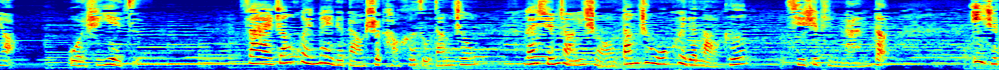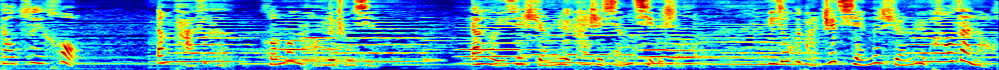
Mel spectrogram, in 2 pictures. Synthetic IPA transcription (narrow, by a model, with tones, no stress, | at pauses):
jɑ˥˩ʊ | wʔɔ˨˩ʂɻ̩˥˧jɛ˥˩d͡zɹ̩˨˩˦ | t͡sa˥˩ɪʈ͡ʂɑ˥ŋxwe˥˧ɪme˥˩ɪd̪ə˩t̪ɑ˨˩ʊʂɻ̩˥˩kʰɑ˨˩ʊxɤ˧˥t͡su˨˩t̪ɑ˥ŋʈ͡ʂʊ˥ŋ | la˧˥ɪɕɥɛ˧˥nʈ͡ʂɑ˨˩ʊi˥˩ʂo˨˩ʊt̪ɑ˥ŋʈ͡ʂʊ˥ŋu˧˥kʰwe˥˩ɪd̪ə˩lɑ˨˩ʊkɤ˥ | t͡ɕʰi˧˥ʂɻ̩˧˥t̪ʰi˨˩ŋna˧˥nd̪ə˧ | i˥˩ʈ͡ʂɻ̩˧˥t̪ɑ˥˧ʊt͡swe˥˧ɪxo˥˩ʊ | t̪ɑ˥ŋt̪ʰa˧˥sɹ̩˥˧kʰɤ˨˩˦xɤ˧˥mɤ˥˩ŋp̪ʰɤ˧˥ŋd̪ə˧ʈ͡ʂʰu˥ɕɛ˥˩n | t̪ɑ˥ŋjo˨˩i˥˩ɕjɛ˥ɕɥɛ˧˥nly˥˩kʰa˥ɪʂɻ̩˨˩ɕjɑ˧˥ŋt͡ɕʰi˨˩d̪ə˦ʂɻ̩˧˥xo˥˩ʊ | ni˨˩t͡ɕjo˥˧xwe˥˩pa˨˩ʈ͡ʂɻ̩˥t͡ɕʰjɛ˧˥nd̪ə˧ɕɥɛ˧˥nly˥˩pʰɑ˥ʊt͡sa˥˩ɪnɑ˨˩ʊ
